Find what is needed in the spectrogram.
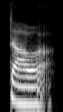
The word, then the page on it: tower: Indian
